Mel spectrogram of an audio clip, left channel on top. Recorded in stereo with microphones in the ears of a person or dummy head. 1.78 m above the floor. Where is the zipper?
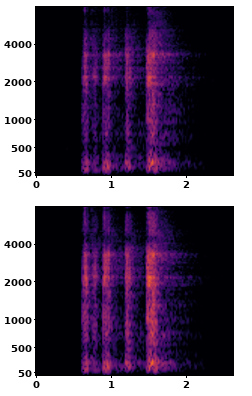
20° right (ahead or behind), 0.8 m.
